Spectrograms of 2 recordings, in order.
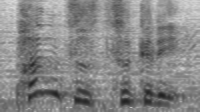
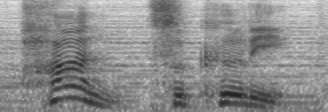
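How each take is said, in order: First: The phrase is said very fast, words run together. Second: The phrase is said slowly, words kept apart. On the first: It sounds like the word for panties. "if I say it very fast" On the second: It means making bread. "if I say pan tsukuri"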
